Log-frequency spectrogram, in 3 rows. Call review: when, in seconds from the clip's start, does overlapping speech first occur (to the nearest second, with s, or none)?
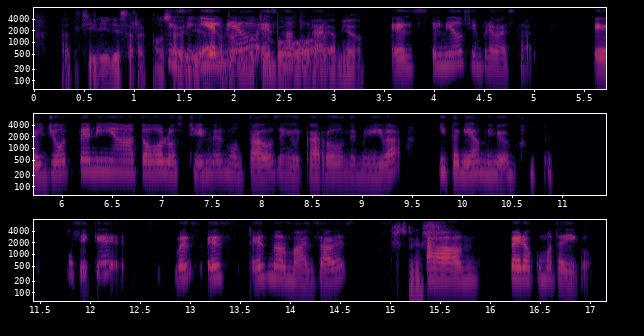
1 s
